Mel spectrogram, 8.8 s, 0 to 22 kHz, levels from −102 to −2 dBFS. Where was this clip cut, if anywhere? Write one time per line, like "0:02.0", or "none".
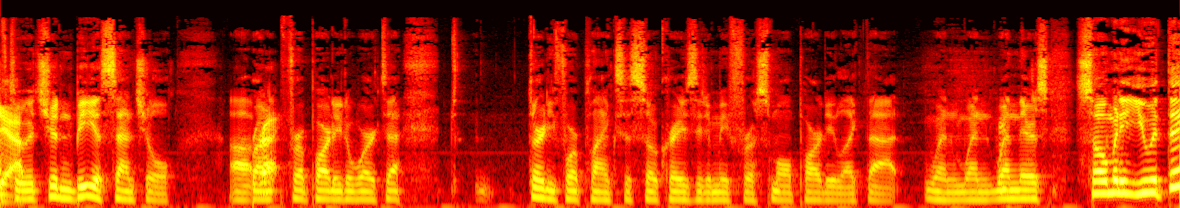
0:01.9
0:03.3

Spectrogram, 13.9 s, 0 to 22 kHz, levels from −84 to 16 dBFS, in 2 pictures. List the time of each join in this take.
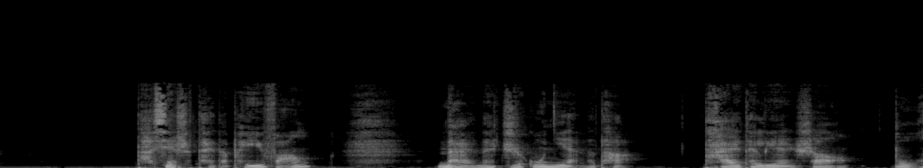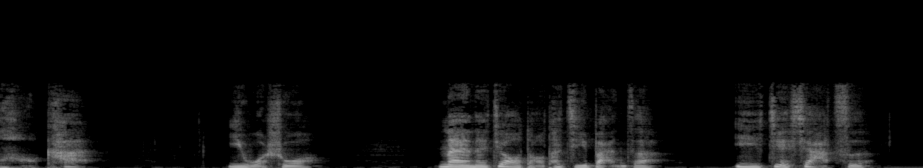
0:01.5

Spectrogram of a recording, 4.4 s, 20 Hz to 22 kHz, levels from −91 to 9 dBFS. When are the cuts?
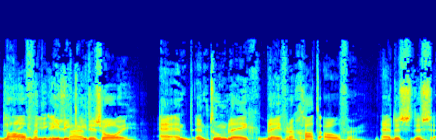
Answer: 0:01.4

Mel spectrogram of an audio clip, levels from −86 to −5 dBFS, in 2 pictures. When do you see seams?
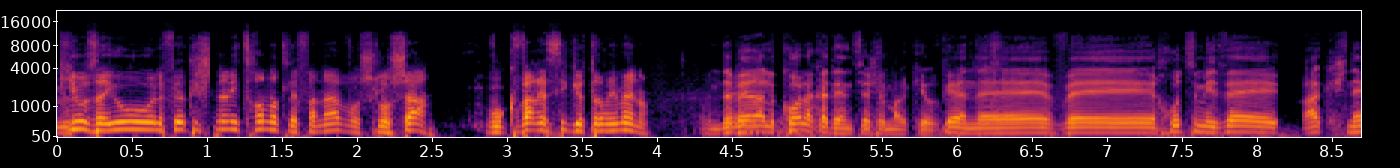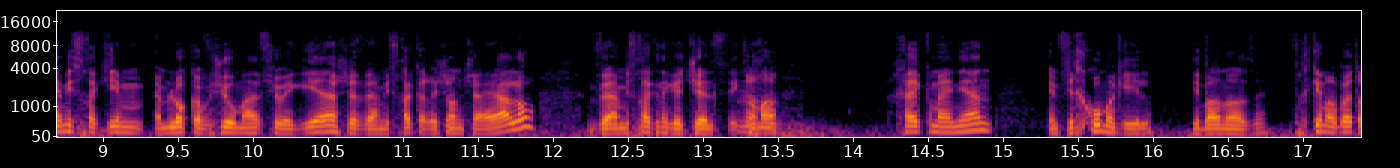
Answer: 0:05.9

